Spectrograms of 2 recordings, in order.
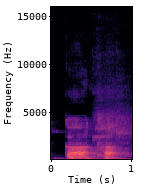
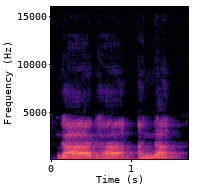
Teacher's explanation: जब हम का और खा बोलते हैं तो हमें जो है घोष नहीं होता, कंपन नहीं होता, का खा। लेकिन जब हम गा घा अंगा बोलते हैं तो आवाज़ कंठ से तो निकल रही है लेकिन थोड़ा तेज निकल रही है, उसमें कंपन हो रहा है, गा घा अंगा। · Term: अघोष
